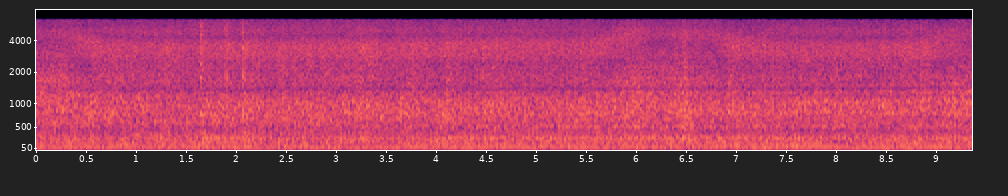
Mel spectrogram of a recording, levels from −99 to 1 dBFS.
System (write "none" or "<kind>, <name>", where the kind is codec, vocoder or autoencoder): vocoder, Vocos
